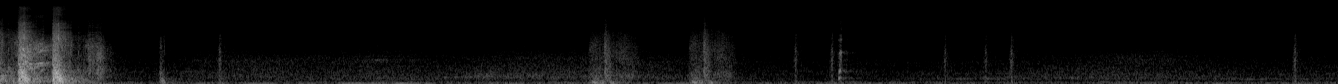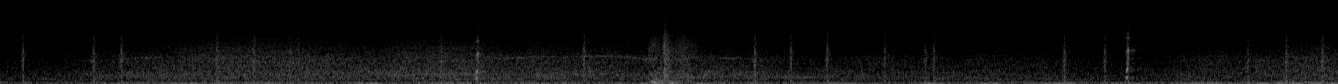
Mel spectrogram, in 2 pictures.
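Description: Footsteps patter on a stone floor.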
